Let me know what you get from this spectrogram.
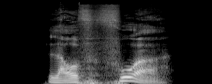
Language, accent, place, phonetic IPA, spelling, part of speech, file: German, Germany, Berlin, [ˌlaʊ̯f ˈfoːɐ̯], lauf vor, verb, De-lauf vor.ogg
- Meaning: singular imperative of vorlaufen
